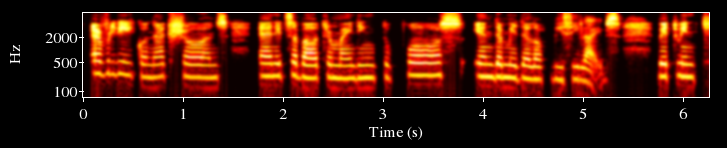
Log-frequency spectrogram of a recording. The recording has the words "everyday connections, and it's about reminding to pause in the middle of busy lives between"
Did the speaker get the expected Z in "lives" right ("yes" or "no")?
no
